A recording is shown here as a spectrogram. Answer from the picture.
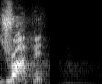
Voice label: DROP IT VOX L, Big Beat Samples; AKAI; SPEAKS KIT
